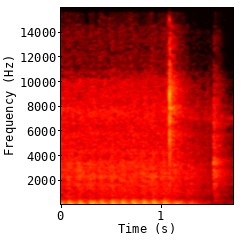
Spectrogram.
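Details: Kawasaki Ninja 250R (2008-2012) after DIY clutch replacement, not fully warmed up: steady even low putter at settled idle in neutral, no slipping or clatter; old worn, slipping clutch replaced and bike sounds healthy.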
